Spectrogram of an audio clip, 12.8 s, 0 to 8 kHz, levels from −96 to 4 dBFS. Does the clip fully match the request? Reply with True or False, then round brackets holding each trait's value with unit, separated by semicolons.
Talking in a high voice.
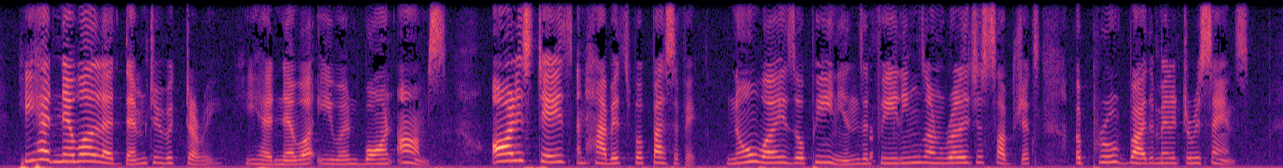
True (245 Hz)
